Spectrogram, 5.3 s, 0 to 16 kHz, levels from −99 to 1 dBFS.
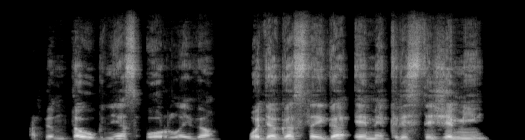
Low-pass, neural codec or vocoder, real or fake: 14.4 kHz; none; real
